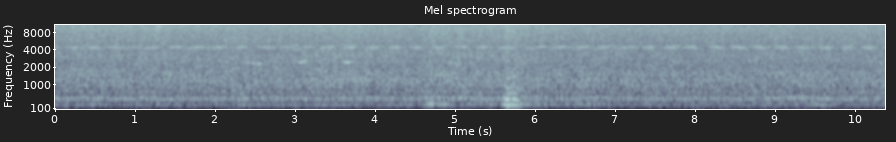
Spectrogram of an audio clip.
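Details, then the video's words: Natural buzzing of bees, a continuous layered drone of many insects, with one bee passing louder and closer just before the middle, swelling briefly above the steady hum. "bees therapy relaxing natural buzzing sound"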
